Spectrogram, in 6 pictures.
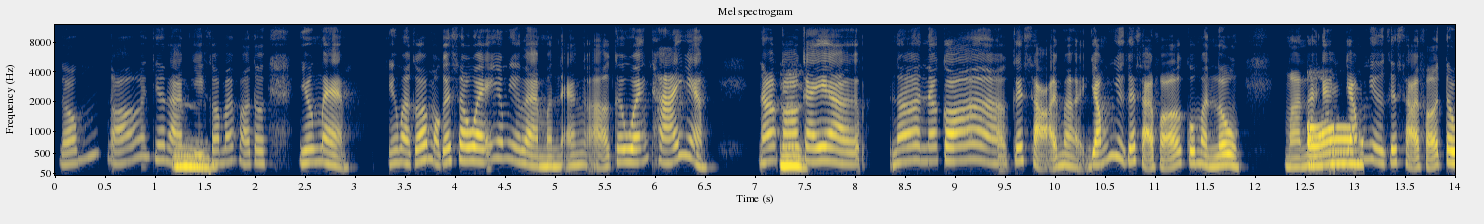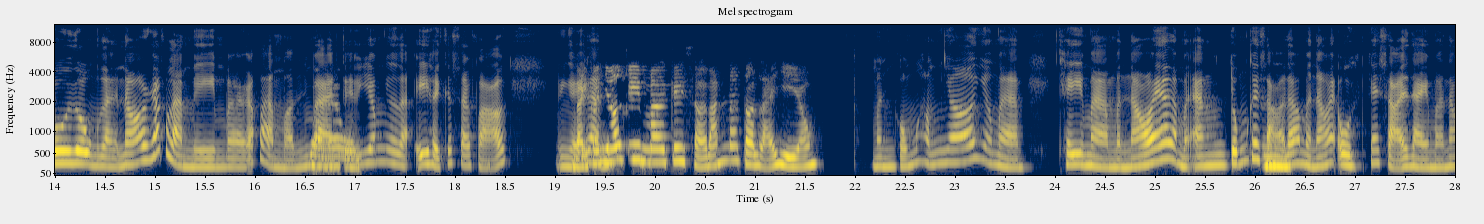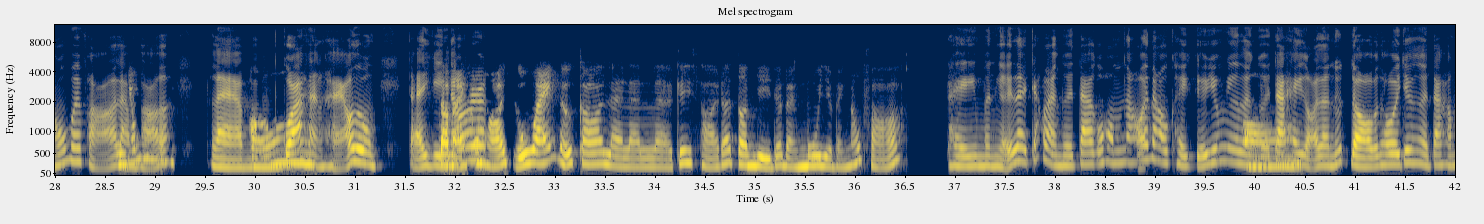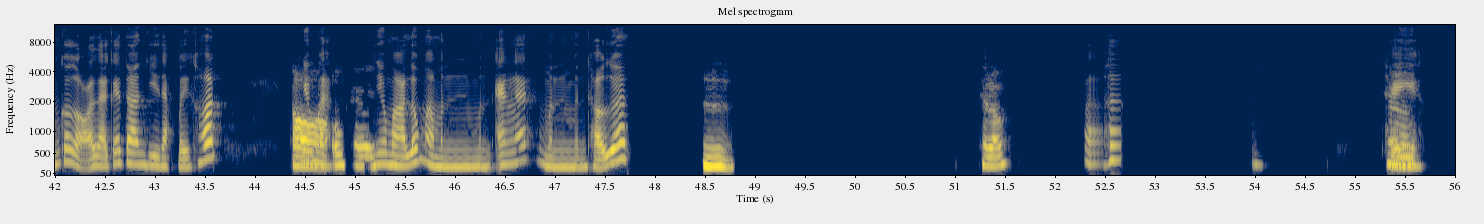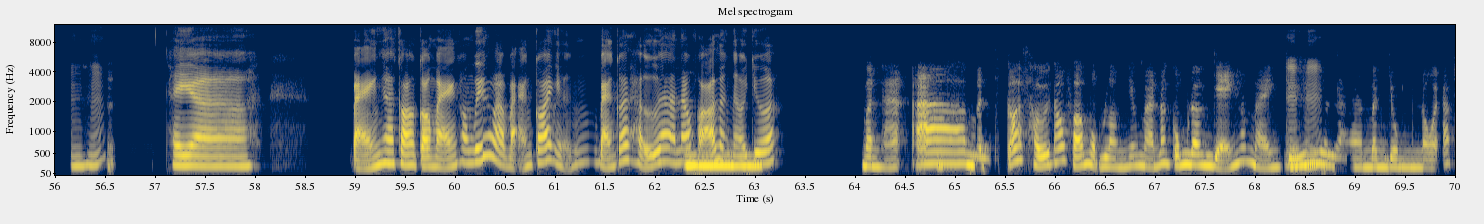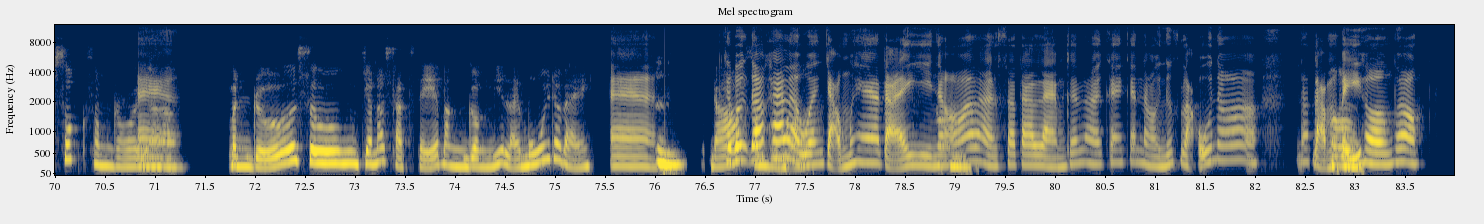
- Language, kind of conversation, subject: Vietnamese, unstructured, Bạn đã học nấu phở như thế nào?
- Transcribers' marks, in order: tapping; other background noise; in English: "noodles"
